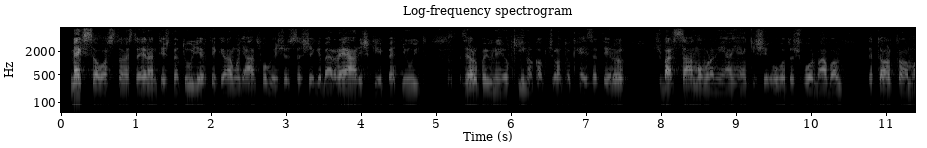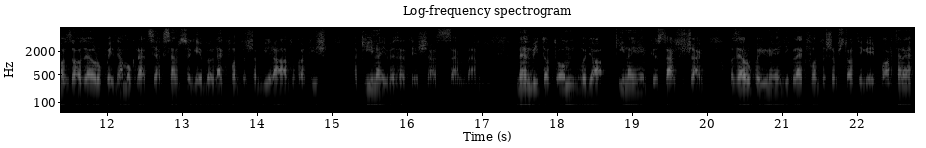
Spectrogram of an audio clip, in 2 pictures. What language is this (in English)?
Romanian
